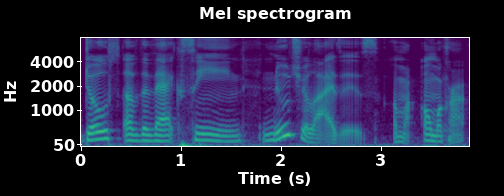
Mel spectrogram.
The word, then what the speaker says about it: Omicron: So it is Omicron, Omicron, Omicron. That is how you say the letter.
